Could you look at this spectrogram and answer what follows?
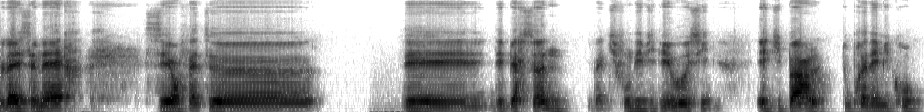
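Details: Male baker who reports that he often stutters when speaking; stuttering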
